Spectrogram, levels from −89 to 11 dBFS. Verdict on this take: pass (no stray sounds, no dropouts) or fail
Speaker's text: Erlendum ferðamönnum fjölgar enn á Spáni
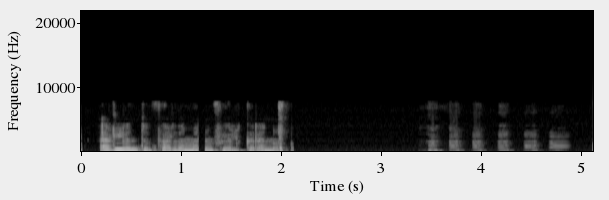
fail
